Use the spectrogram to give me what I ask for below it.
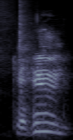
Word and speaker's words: Cahoon: Cahoon.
